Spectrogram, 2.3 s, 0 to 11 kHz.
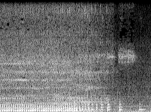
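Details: Compressor powered by an AIMS 12V 4000W pure sine inverter charger in a mobile setup, baseline 22.3 A with lights on: the motor hums up to speed cleanly with no bogging; normal start, peak draw only 70 A.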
